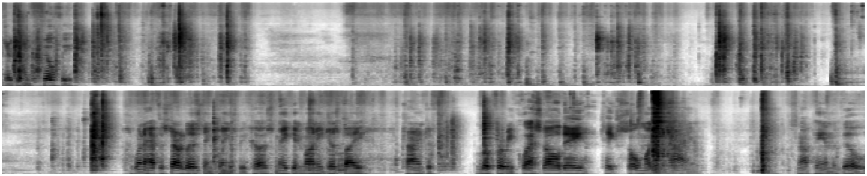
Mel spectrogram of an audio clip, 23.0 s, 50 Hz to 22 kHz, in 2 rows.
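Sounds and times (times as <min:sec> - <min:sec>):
clicks and knocks of metal parts: 0:00.0 - 0:03.4, 0:05.2 - 0:13.1, 0:15.6 - 0:18.2, 0:19.8 - 0:22.1
rustling of bags: 0:04.5 - 0:17.6.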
